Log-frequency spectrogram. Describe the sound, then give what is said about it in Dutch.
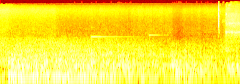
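A deep, continuous rumble of thunder rolls on loudly for several seconds, with a wind-like roar and no voices. A brief sharp crackle sounds near the end. “Eigenlijk is de aardbeving op aarde hetzelfde als de donder in een wolk.”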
